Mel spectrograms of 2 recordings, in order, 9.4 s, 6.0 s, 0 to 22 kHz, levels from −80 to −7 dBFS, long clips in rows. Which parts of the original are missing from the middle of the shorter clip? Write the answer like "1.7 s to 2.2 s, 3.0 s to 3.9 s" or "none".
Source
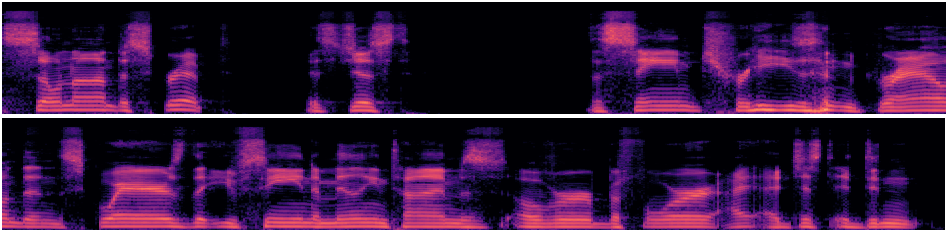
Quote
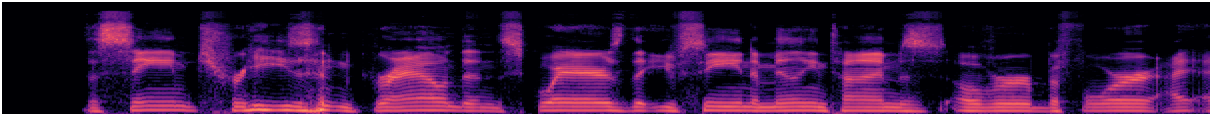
none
